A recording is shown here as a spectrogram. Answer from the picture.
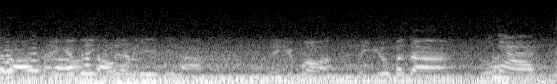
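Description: People talking, with no clear words, over a steady low rumble of vehicle engines.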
